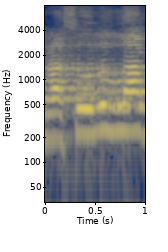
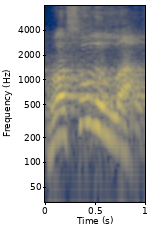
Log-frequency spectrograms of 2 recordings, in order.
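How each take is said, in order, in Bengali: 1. প্রথম স্বরধ্বনিটি একটি খোলা, উজ্জ্বল 'a'। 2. প্রথম স্বরধ্বনিটি একটি গাঢ়, গোলাকার 'o'-এর মতো শব্দ। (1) "রাসূলুল্লাহ বলা যাবে না" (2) "বলা যাবে রসুল্লাহ"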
